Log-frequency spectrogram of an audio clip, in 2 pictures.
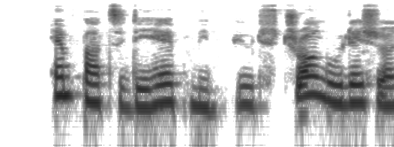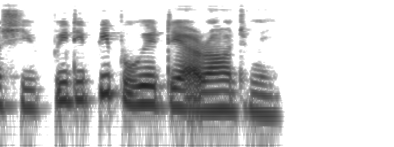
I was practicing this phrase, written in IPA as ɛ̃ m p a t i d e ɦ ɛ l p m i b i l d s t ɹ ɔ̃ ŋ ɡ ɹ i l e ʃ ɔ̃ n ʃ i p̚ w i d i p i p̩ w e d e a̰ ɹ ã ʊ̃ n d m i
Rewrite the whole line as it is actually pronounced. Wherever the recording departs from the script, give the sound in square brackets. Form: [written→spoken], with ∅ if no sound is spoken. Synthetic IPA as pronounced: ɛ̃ m p a t i d e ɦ ɛ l p m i b i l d s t ɹ ɔ̃ ŋ ɡ ɹ i l e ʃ ɔ̃ n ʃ i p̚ w i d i p i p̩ w e d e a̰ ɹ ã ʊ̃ n d m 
